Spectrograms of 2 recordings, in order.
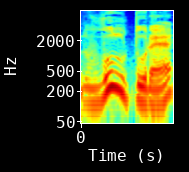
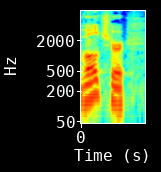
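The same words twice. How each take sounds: First: The word is pronounced the Italian way. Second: The word is pronounced the English way. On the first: "We pronounce it Vulture" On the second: "but it's written like a vulture"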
